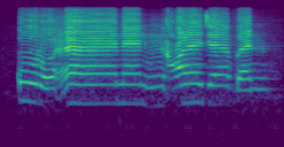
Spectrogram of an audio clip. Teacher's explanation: تنوین کے بعد عین حروف ہلکی کا ہے، تو یہاں پر تنوین کی آواز کو ظاہر کر کے بغیر غنہ جلد پڑھیں گے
